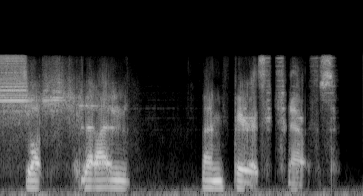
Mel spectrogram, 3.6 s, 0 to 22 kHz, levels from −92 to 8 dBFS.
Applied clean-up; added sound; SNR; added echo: neural diffusion model UNIVERSE++.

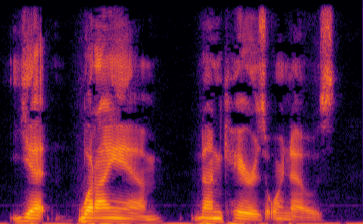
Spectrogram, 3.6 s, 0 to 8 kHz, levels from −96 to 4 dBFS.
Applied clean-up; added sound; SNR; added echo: none; none; none; none.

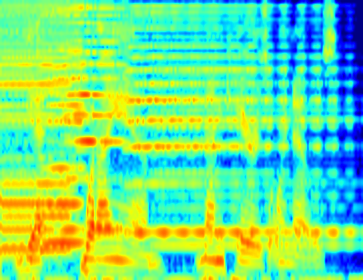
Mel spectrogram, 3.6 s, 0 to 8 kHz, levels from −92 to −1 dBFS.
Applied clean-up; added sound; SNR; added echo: none; Harmonica; -4 dB; none.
